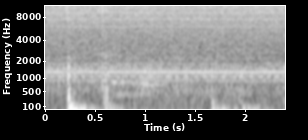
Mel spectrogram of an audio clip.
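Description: A few short, dull low thumps, the first about a quarter second in and the loudest, over a faint steady hum.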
